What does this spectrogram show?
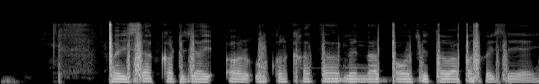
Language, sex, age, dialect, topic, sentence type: Bhojpuri, male, 18-24, Southern / Standard, banking, question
